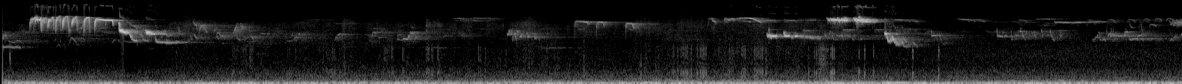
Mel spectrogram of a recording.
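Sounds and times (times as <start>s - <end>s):
European robin Erithacus rubecula singing tinkling warbled phrases: 0.0s - 11.8s
low background rumble: 0.0s - 11.8s.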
